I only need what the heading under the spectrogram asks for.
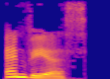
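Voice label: "Envious", English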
